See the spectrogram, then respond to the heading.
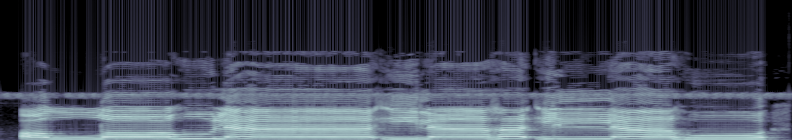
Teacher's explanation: اس میں چھوٹی سی مد بھی ہے، تو ہم اسے 3 یا 4 حرکت کے برابر کھینچ کے پڑھیں گے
